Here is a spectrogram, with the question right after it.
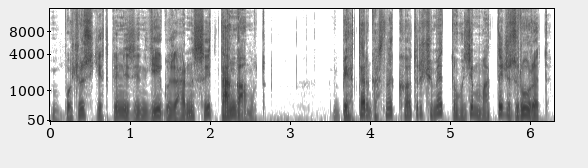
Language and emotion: Kashmiri, angry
